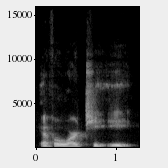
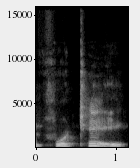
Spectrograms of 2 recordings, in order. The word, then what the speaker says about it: forte: forte that we So, a lot of people mispronounce and put it in English as fort.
